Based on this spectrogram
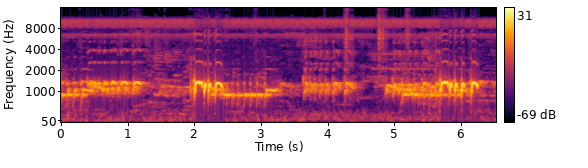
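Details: Local wild-type zebra doves singing actively, offered as a lure and tutor song for other zebra doves; rolling, quavering coos in overlapping phrases with short pauses between bursts, over a steady high-pitched whine.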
